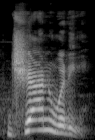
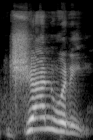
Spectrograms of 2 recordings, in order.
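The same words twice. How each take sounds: No difference in how they are said.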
